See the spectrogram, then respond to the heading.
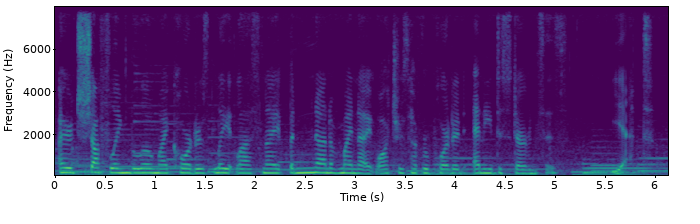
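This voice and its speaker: A grave ship's captain of the 1860s played by a woman dictates a formal log for an audio drama. The delivery is measured and flat in pitch, with music playing clearly underneath. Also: close to an everyday voice. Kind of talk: scripted audio drama narration.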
